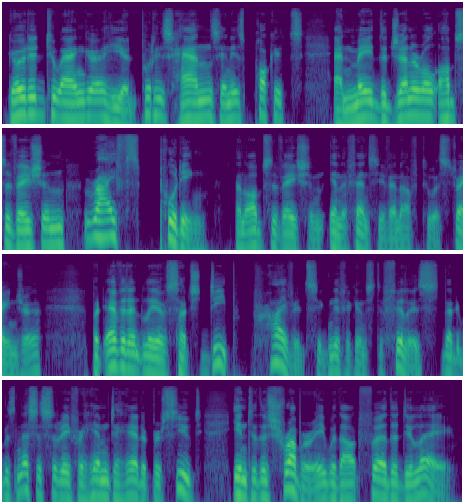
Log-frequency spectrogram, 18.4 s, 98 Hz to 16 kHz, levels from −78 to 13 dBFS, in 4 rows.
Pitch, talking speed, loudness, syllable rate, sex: 115 Hz, 160 wpm, -21 LUFS, 5.4 syllables/s, male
